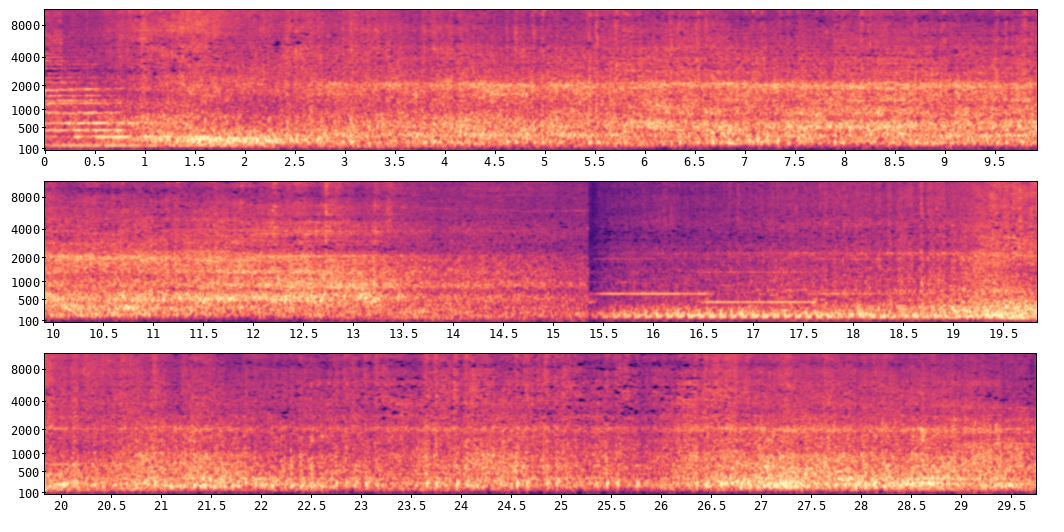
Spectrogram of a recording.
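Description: Diesel locomotive-hauled passenger trains passing at speed close by, a steady loud rumble of wheels on the rails. About halfway through, the sound breaks off suddenly and a second train takes over, with two short steady tones sounding just after the break.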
